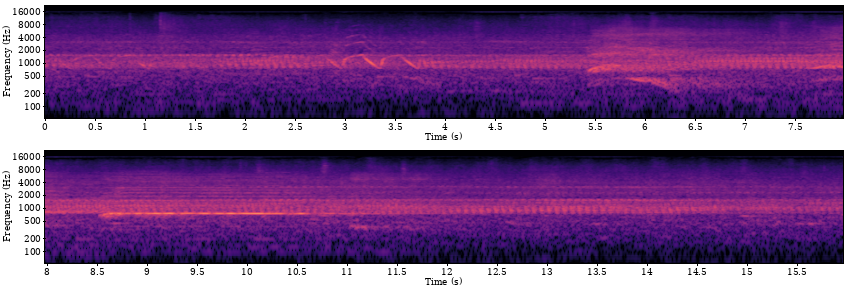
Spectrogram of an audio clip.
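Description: A large crowd murmurs and cheers outdoors at a distance.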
